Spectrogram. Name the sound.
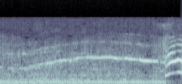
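fire engine siren in radio drama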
